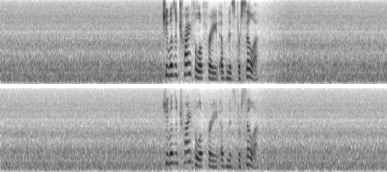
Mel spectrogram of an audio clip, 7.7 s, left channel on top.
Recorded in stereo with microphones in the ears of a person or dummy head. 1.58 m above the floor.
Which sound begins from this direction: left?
A woman speaking, at 3.2 s.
